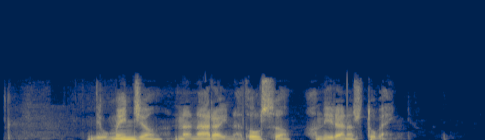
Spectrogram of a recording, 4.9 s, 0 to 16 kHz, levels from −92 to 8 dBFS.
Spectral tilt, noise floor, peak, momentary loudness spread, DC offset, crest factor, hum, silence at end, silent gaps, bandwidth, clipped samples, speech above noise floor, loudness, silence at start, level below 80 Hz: -6 dB/octave; -64 dBFS; -2 dBFS; 12 LU; under 0.1%; 18 dB; none; 1 s; none; 7.4 kHz; under 0.1%; 46 dB; -19 LUFS; 0.9 s; -52 dBFS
